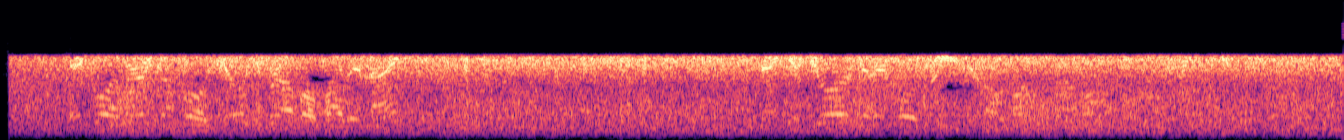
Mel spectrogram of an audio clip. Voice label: 15m ssb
